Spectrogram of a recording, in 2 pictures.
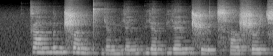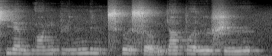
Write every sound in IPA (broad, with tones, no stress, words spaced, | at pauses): kä˥mə˥nʂa˥˩nt̪ʰjɛ˩ mjɛ˧˥npjɛ˥˩ pjɛ˥n ʂɻ̩˧˥t͡sʰä˧˥ʂɤ˥t͡ɕʰjɛ˥˩ mwɑ˧˥ŋpy˧˥n n̪y˥˧nt͡sʰɹ̩˥˩sɤ̰˨˩ mjä˥pɤ˥˧ly˥˩ʂɻ̩˧˥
